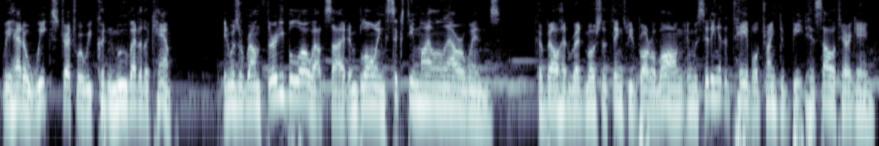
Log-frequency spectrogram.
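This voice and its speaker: Male actor as calm, hardy northern surveyor, radio drama narrator, medium pitch, understated delivery, faint music underneath. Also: a little fast, lightly acted. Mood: reflective, grave. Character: Jack, calm hardy surveyor narrating his Arctic winter.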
